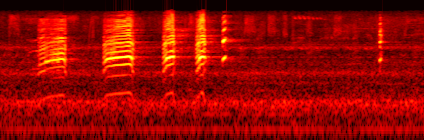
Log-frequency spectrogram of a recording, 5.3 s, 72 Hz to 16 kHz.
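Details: Nesting eagle pair at Sydney Olympic Park, Australia, calling on 3 August 2014 before a nest changeover: two drawn-out harsh honks, then shorter, quicker squawks fading to a single faint note, with quiet background hum.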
